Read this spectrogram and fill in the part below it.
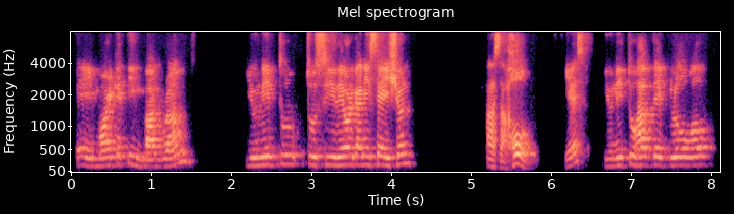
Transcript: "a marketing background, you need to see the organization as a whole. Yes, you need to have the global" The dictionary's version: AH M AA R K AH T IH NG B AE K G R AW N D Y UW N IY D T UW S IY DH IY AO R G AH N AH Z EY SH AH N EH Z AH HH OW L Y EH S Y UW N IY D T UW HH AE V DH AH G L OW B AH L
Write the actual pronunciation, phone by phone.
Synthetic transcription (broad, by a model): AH M AA R K AH T IH NG B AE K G R AW N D Y UW N IY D T UW S IY DH IY AO R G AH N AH S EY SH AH N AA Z AH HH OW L Y EH S Y UW N IY D T UW HH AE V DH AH G L OW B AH L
